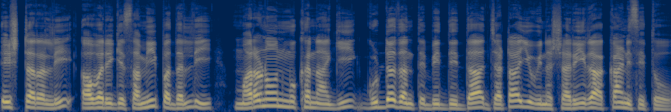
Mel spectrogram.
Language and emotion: Kannada, neutral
